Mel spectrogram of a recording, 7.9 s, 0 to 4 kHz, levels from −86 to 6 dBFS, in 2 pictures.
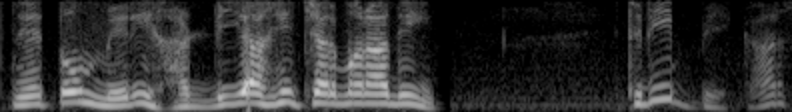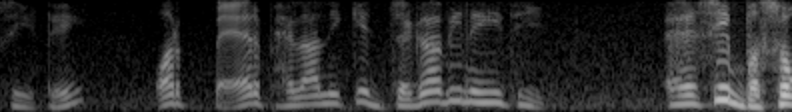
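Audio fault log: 0.88–2.28 s, repeated stalls (stutter): eleven brief hitches, longest 66 ms, totalling about 170 ms. Late packets kept emptying the jitter buffer, so the receiver stretched the last sound each time. Nothing drops out, but the audio drags and stutters.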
